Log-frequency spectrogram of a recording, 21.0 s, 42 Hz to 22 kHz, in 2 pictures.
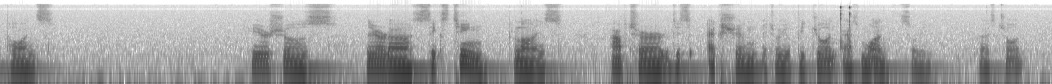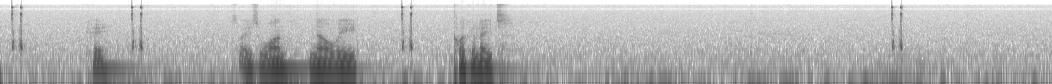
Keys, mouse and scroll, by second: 8.6 click, 19.9 click.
